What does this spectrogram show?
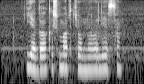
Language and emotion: Russian, neutral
